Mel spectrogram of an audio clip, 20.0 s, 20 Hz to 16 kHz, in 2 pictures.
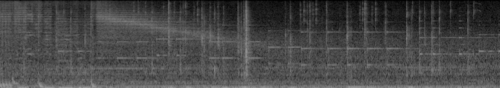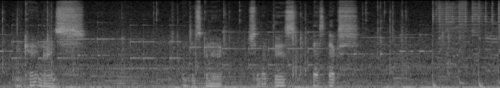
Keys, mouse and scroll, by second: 1.8 ctrl+r, 2.7 ctrl+r, 4.3 s, 5.8 z, 7.0 j, 8.2 j, 8.3-9.7 drag, 8.6 z, 10.0 click, 11.0 KP_1, 11.4 z, 13.5 z, 13.9 z, 14.6 b, 16.0 s, 18.9 z.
